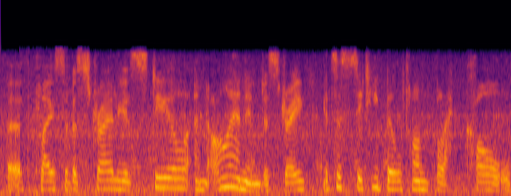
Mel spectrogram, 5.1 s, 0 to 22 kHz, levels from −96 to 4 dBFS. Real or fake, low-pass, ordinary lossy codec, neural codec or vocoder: real; 7.2 kHz; Opus, 16 kbps; none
